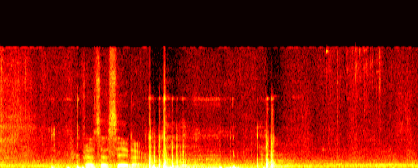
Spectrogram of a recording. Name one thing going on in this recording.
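Papers rustle.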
